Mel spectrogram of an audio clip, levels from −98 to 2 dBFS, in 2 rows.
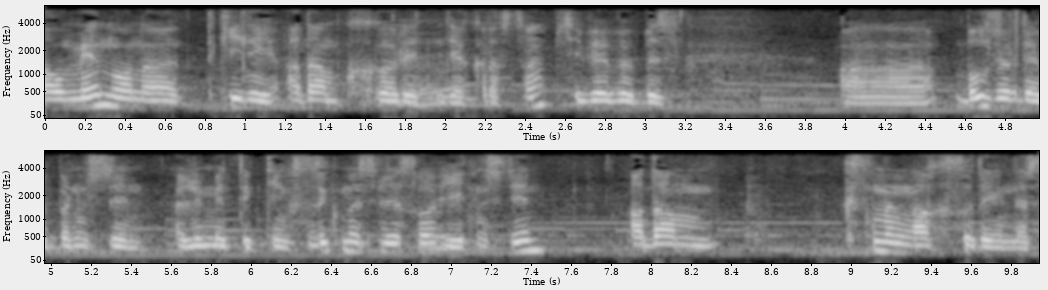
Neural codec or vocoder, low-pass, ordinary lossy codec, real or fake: none; 5.4 kHz; MP3, 32 kbps; real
